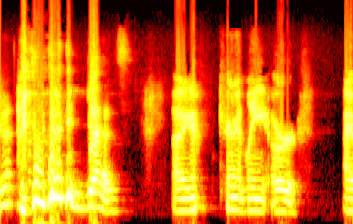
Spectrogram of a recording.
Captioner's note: laughs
